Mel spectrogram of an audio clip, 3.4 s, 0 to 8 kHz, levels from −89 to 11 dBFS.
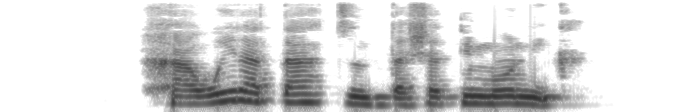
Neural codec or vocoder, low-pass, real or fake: none; 7.2 kHz; real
